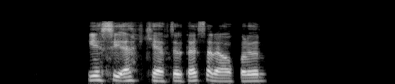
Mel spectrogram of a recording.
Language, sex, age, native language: Icelandic, female, 50-59, Icelandic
